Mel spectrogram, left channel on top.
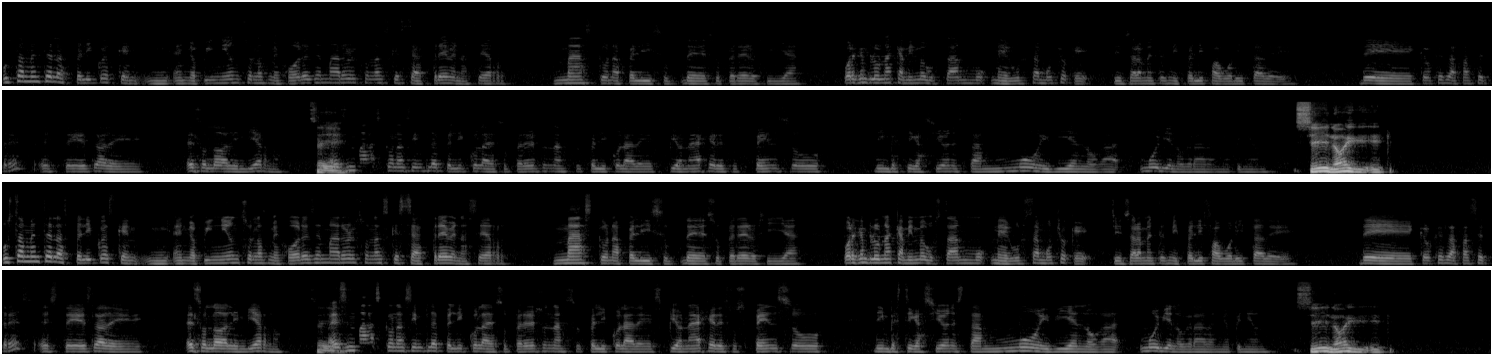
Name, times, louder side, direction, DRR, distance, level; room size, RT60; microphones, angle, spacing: voice 1, 0.0-5.0 5.5-8.0 8.4-12.9 13.6-16.3 16.7-17.7 18.2-23.1 23.6-27.6, right 5 dB, 75° right, 0.6 m, -42 dB
voice 2, 27.8-28.8, left 6 dB, 50° left, 0.4 m, -27 dB
9.3 x 4.4 x 2.9 m
head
